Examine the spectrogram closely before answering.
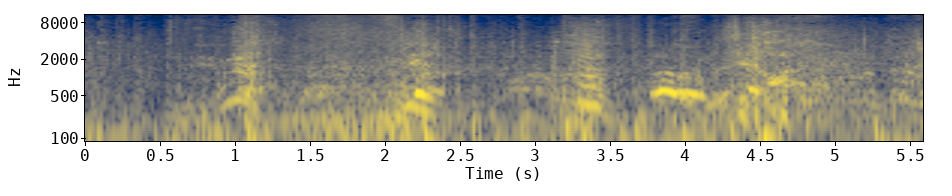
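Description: A blade strikes flesh with heavy thuds.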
